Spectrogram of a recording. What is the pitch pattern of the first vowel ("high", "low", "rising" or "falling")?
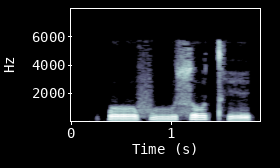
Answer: low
